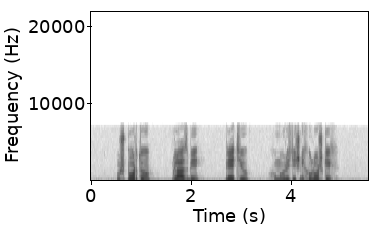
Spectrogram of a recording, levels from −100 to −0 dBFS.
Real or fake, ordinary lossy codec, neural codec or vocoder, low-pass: real; Opus, 64 kbps; none; 7.2 kHz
